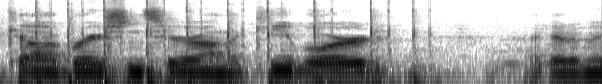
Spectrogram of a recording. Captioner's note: keys clicking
